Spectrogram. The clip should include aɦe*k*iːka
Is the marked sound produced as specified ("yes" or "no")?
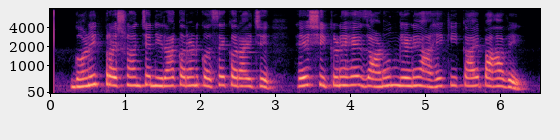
yes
